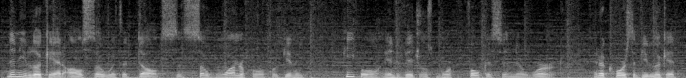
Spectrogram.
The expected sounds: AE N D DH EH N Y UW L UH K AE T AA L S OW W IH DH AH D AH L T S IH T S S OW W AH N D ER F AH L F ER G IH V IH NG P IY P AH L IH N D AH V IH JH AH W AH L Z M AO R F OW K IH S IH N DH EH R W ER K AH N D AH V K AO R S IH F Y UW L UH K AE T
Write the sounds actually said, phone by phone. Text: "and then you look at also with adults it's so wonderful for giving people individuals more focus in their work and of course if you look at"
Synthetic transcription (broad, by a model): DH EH N Y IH L UH K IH T AA L S OW W IH DH AH D AH L T S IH T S S OW W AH N D ER F L F ER G IH V IH NG P IY P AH N IH N D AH V IH JH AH W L Z M AO R F OW K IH S IH N DH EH R W ER K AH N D AH V K AO R S IH F Y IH L UH K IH T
